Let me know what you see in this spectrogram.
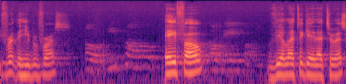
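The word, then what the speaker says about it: אֵיפֹה: this word a phone the pay without the dots like ph like in phone afo what does the word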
